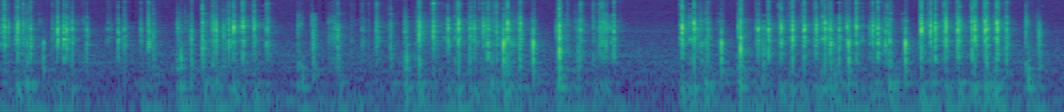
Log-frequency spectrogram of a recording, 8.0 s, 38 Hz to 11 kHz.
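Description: A small 60% mechanical keyboard with an aluminum case, brass plate and plastic keycaps is typed on rapidly with the fingertips of both hands. The crisp, bright key taps are short and dry, coming in a fast, uneven stream. They stop briefly just before the five-second mark, then resume.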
